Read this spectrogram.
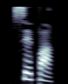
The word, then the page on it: sepak: Indonesian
